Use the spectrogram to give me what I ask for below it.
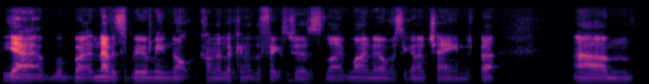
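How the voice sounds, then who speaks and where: A man chatting casually as a podcast host. His voice sits on the low side but has a bright, forceful edge. He talks in halting bursts, full of fillers and restarts. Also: flat delivery. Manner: hesitant, many fillers and restarts.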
